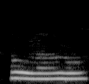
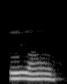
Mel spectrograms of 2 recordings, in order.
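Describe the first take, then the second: First: It is said quietly. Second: It is said loudly.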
